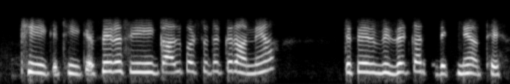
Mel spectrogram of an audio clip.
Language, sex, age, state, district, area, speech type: Punjabi, female, 18-30, Punjab, Gurdaspur, urban, conversation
